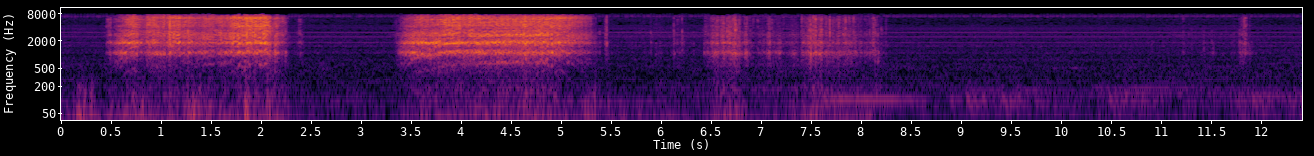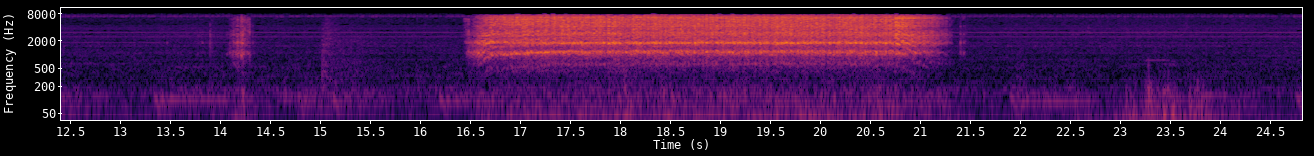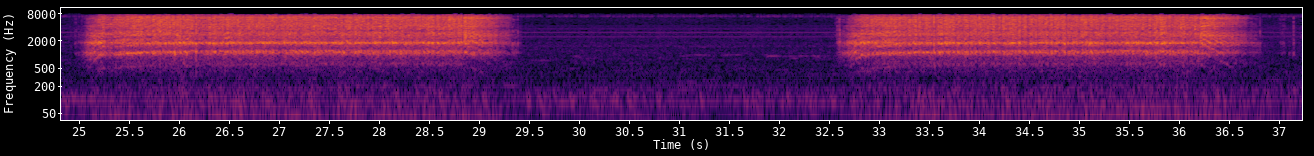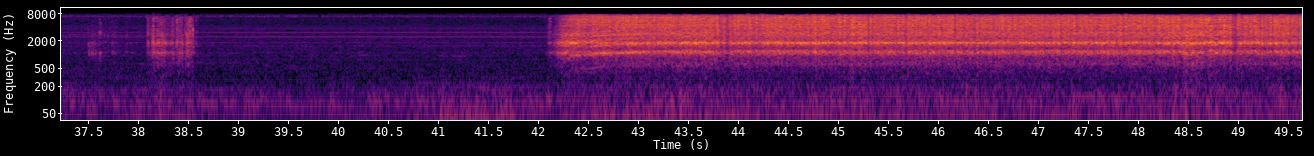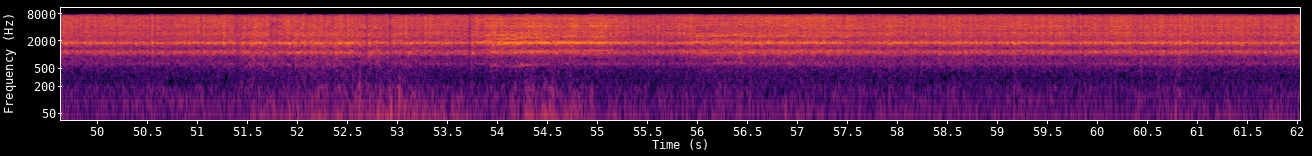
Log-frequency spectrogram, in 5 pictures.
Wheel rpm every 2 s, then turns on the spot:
30, 30, 90, 20, 0, 0, 0, 0, 90, 160, 80, 0, 50, 160, 80, 0, 80, 160, 40, 10, 0, 120, 160, 160, 160, 160, 160, 160, 160, 160, 160.
6-8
